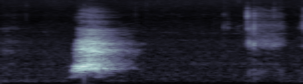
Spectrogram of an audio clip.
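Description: A small startled dog gives one sharp, fairly loud bark indoors, followed after a pause by a couple of softer, brief yips.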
